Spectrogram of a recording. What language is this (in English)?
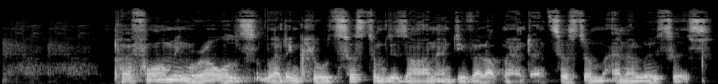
English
